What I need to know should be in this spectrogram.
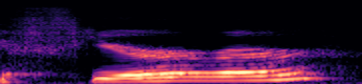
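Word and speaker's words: Führer: the E tongue um in English we would probably say fuhrer like fear ER fewer um it's a little bit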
